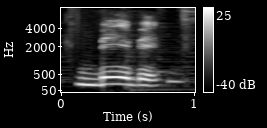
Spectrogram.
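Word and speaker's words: bébé: pronunciation changes to a if you put the sign above e then the pronunciation changes to a for example how do you pronounce it baby very good baby because the pronunciation is a baby clear but had this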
